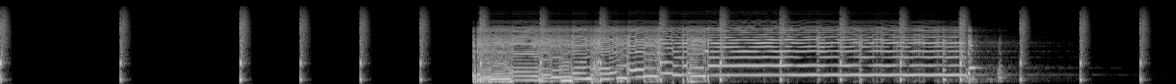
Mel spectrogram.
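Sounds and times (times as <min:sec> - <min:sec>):
fast electric guitar lick for finger dexterity training: 0:04.8 - 0:10.8.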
